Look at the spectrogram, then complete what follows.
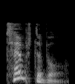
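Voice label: "temptable", British English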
